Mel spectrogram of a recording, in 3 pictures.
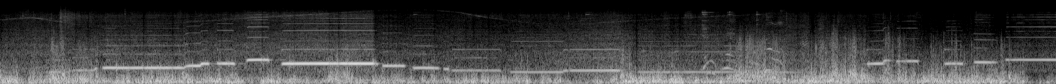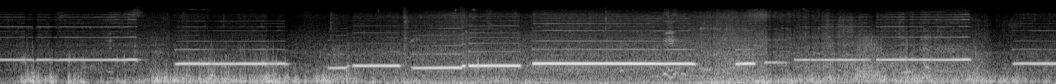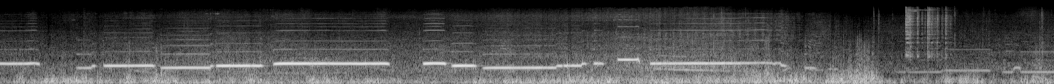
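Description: A tin whistle playing a slow melody of long held notes that step up and down, one clear note at a time, over a low rumble of street traffic.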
